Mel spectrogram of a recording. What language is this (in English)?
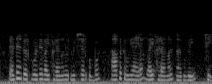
Malayalam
